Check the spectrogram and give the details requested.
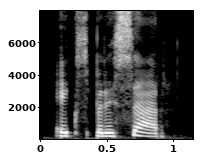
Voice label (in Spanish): "expresar", spanish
